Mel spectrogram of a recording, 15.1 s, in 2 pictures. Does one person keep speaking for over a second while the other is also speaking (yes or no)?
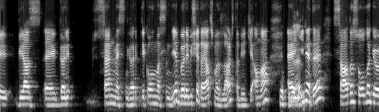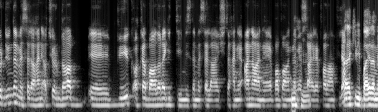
no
